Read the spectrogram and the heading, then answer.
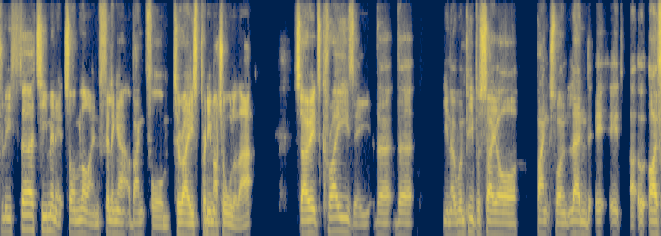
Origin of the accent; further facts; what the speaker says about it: London, United Kingdom; I am from London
